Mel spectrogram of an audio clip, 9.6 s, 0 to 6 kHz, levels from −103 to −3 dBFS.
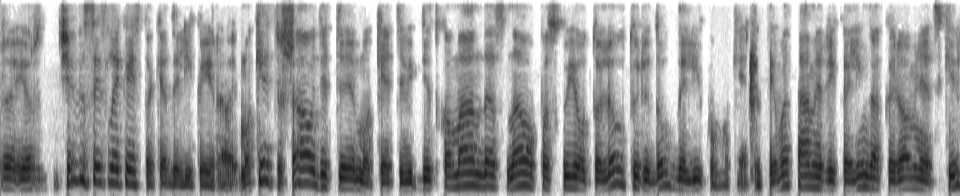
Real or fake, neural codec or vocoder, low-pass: real; none; 5.4 kHz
